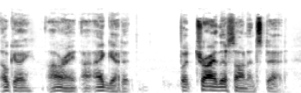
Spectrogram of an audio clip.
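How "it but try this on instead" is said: ordinary delivery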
